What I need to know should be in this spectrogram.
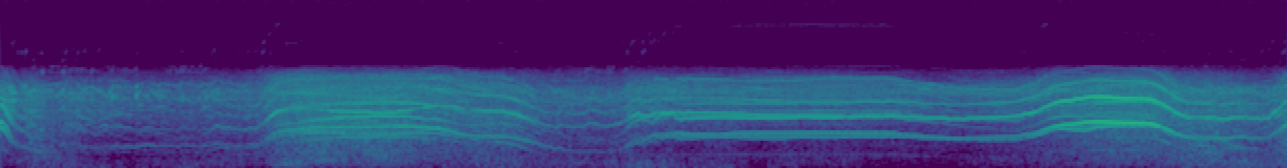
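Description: A drone's motors whine up close, rising and falling in pitch.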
